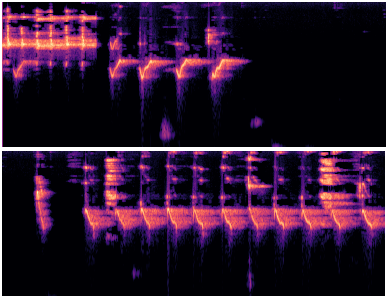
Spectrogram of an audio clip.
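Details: Bar-winged prinia in active song, meant to train songbirds and attract birds: high twitter, a few spaced downward chips, silence, then a long fast series of sharp falling chips topped by higher ticks.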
